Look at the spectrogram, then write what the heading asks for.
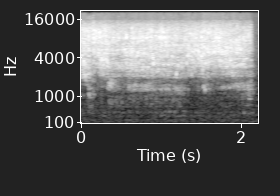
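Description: Water rushes steadily through the water level system of a Wazer Pro waterjet cutter, a continuous close hiss that holds evenly and then cuts off abruptly at the end, with no voices.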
